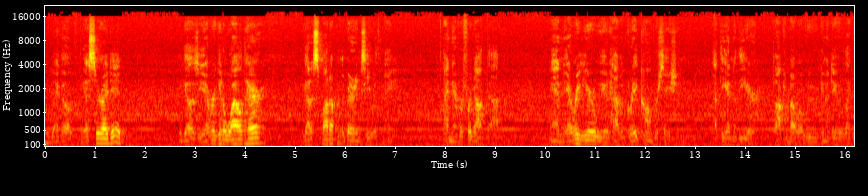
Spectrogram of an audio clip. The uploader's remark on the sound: forgive the background Hydraulic Noises.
